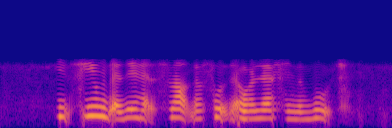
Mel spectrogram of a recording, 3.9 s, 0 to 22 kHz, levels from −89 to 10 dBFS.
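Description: Codec 2 vocoder coding runs through the whole clip. The decoder rebuilds speech from pitch, voicing, energy and a coarse spectral envelope rather than the original waveform, so it sounds buzzy and robotic, squeezed into a 200 Hz to 3.6 kHz band, with heavy damage that fits a 1.3 kbit/s mode.

Bit errors on digital voice radio strike from 2.36 to 2.47 s. Corrupted bits, at a rate near one in twenty, feed wrong pitch, level and spectral values to the synthesiser, producing a brief warbling, bleeping lurch over what sounds like about three frames.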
